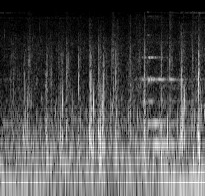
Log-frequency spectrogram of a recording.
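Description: Footsteps run across stone paving.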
